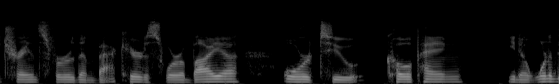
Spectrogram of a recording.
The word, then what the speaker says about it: Surabaya: Because this air squadron, we can always transfer back to Surabaya, as we learned it's pronounced.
